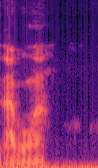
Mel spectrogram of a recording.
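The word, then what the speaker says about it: Auberjonois: You can't pronounce that correctly. Yeah, that's it, Arbenois.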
